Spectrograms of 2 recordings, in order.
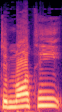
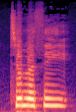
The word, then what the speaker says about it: Timothy: roses Timothy please remove not tamati it's Timur Timothy an English name for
